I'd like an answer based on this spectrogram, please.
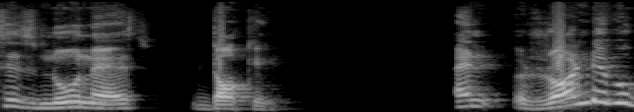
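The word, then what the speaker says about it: rendezvous: रॉन्डेवू का जो pronunciation है वो थोड़ा सा अलग है, क्योंकि ये वर्ड जो है वो फ्रेंच वर्ड है, इंग्लिश का नहीं, इसलिए इसका प्रोनाउंसिएशन भी थोड़ा अलग हो जाता है।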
